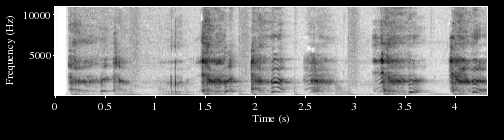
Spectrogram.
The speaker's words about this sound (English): We've all got this cough that just will not go away. We've had it since the beginning of November. It's kind of tamed down a little bit, but it's still very much there. Everybody's coughing.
